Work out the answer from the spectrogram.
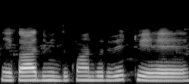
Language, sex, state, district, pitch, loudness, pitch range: Rajasthani, male, Rajasthan, Churu, 195 Hz, -17 LUFS, 185-195 Hz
